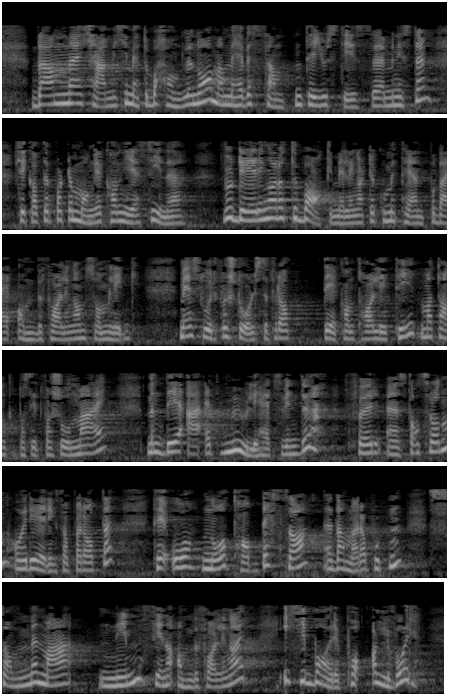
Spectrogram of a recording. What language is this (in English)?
Norwegian Nynorsk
